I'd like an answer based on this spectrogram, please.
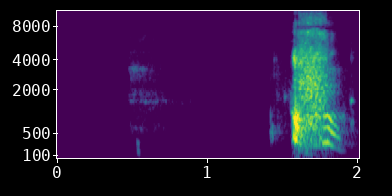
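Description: A short intake of breath, then one sharp, explosive sneeze. It is a single sneeze, here set off by an irritant.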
